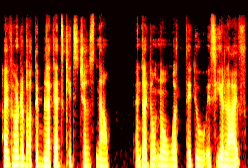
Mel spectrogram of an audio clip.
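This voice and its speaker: A woman's voice: low-pitched, little pitch movement, normal speed, no echo. Woman putting on a worried Russian-accented narrator for an internet horror story, close and dry. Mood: anxious. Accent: attempted Russian. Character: scared friend narrating in a put-on Russian accent.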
